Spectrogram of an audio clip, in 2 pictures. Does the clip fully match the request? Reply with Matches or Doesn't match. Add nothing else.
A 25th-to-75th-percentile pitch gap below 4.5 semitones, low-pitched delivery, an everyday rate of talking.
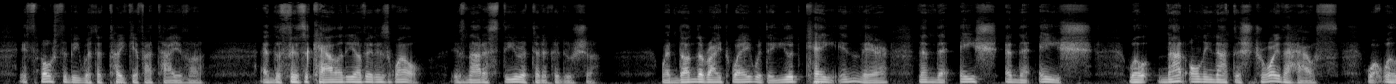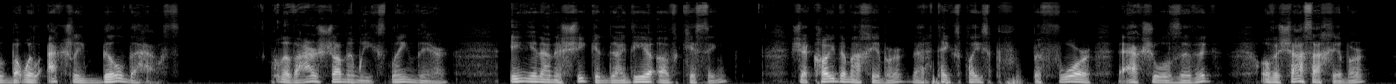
Matches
